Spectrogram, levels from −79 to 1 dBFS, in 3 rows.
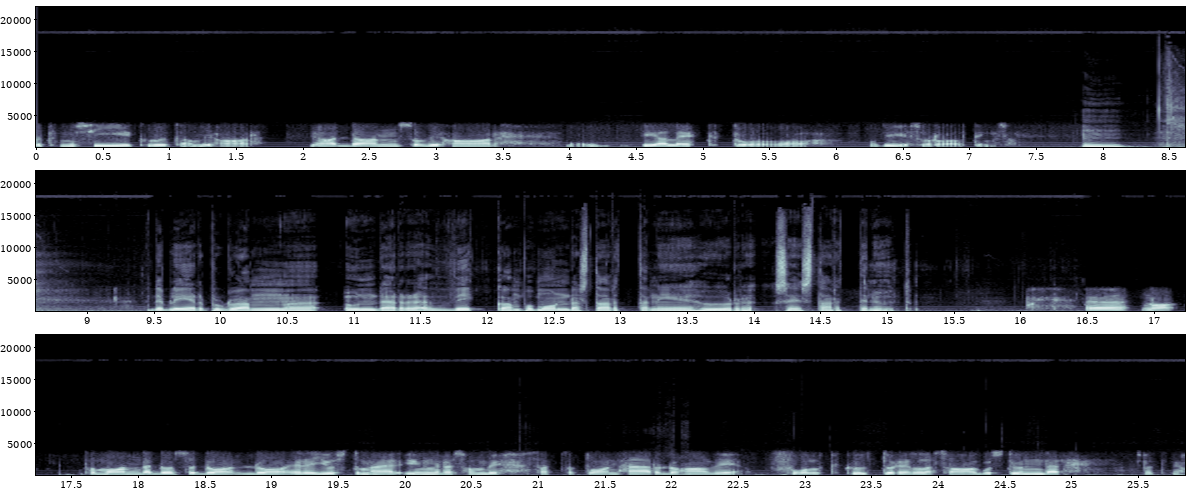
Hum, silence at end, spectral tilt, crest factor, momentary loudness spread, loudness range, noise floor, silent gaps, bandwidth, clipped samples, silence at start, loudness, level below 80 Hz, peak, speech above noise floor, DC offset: none; 0 s; -6.5 dB/octave; 14 dB; 15 LU; 5 LU; -39 dBFS; none; 19 kHz; under 0.1%; 0 s; -15 LUFS; -38 dBFS; 0 dBFS; 25 dB; under 0.1%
